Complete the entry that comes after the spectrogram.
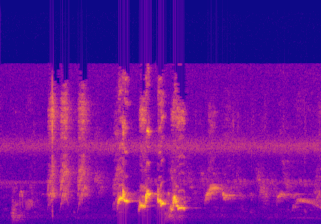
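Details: Red-whiskered bulbul singing as a decoy bird at a trap set to lure others: loud, clear phrases of warbling, slurred whistles, rising and falling, in a quick burst, then softer notes, with a constant high electronic whine.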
